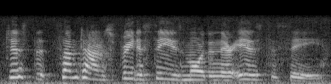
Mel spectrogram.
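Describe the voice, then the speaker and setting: A woman's voice: mid-range voice, sing-song, normal speed, sharp tone. An actress playing a sensible, reluctant schoolgirl who chairs a club in an old educational film. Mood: sceptical. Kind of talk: 1950s educational film acting. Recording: distant, noisy 1950s film soundtrack.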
